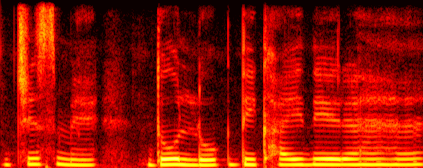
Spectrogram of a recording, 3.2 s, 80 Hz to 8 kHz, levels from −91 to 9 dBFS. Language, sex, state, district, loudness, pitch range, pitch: Hindi, female, Jharkhand, Garhwa, -15 LUFS, 255-265 Hz, 260 Hz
